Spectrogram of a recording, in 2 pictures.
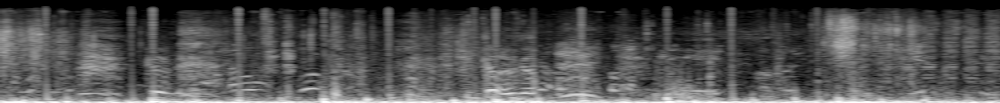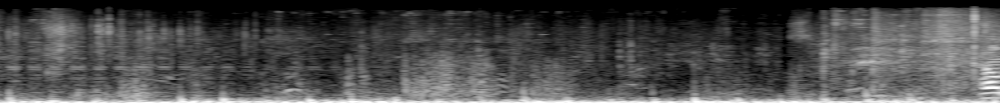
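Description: Footsteps of people running hard on rough ground, a quick run of sharp footfalls over a constant rumble of movement noise on a handheld phone's microphone, with brief breathless voices now and then.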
